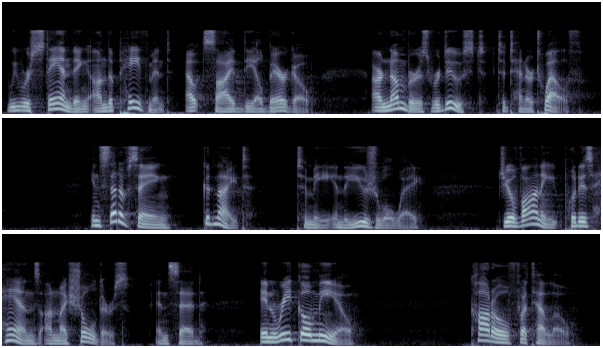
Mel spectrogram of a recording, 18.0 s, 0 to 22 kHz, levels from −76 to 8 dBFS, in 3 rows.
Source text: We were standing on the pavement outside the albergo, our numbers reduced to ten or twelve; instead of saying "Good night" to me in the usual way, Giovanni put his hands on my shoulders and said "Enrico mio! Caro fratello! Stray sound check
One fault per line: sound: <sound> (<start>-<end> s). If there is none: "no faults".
no faults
